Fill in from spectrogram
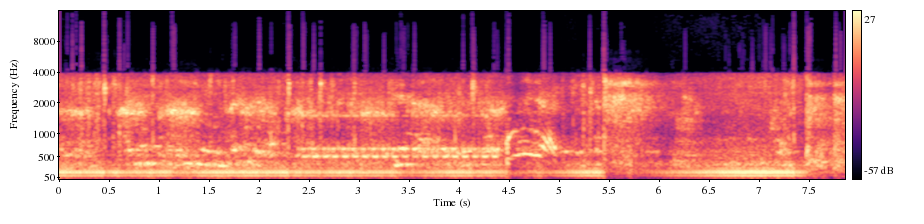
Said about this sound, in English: Okay, ma'am, he's still shooting. I'm hearing shots over the phone.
